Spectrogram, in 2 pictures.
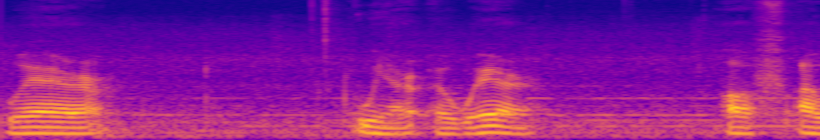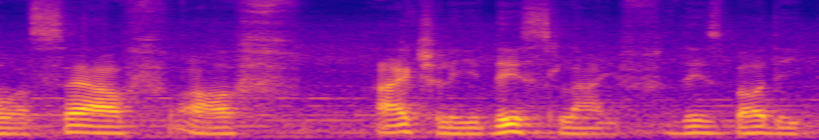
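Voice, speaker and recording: A man from France, a guest speaking in a slow, hesitant way and searching for his words. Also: on the low side, fairly even intonation, music in the background. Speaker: interview guest, medium and author. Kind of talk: casual interview talk.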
